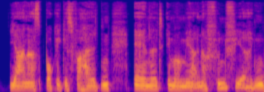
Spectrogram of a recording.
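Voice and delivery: plain reading voice

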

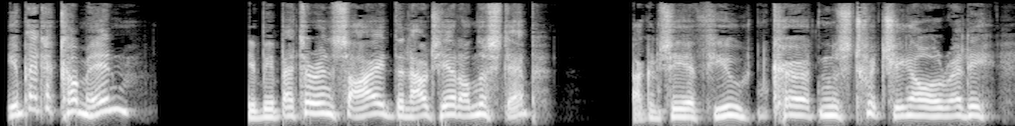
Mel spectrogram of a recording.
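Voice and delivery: high, chattering character voice; high-voiced gossipy householder. A narrator's reading. Woman inviting police inside from nosy neighbours, high-voiced. Story character, Miss Graham.

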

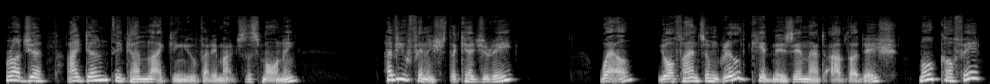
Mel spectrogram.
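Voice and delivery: high-pitched wifely voice; hostess, mildly cross. A narrator's reading. Hostess serves Roger breakfast, mildly cross. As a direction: scold lightly, then play hostess. Hostess cool to her guest.

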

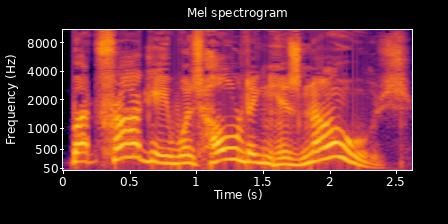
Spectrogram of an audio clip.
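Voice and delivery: usual speaking voice

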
